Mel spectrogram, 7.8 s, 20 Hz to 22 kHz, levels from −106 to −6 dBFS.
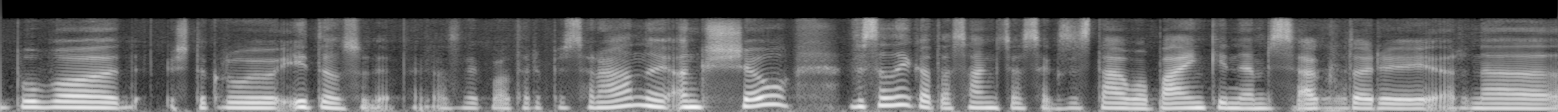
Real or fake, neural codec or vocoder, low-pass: fake; codec, 24 kHz, 1.2 kbps, DualCodec; 10.8 kHz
